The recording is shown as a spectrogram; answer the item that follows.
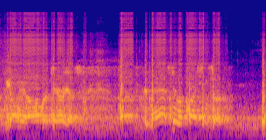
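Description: A man's speech over a phone call, heard through the phone's speaker, stopping a little before the end.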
